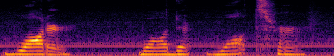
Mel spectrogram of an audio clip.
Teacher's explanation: t in that word I don't know what is with us we can't pronounce our T's everything's with a d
